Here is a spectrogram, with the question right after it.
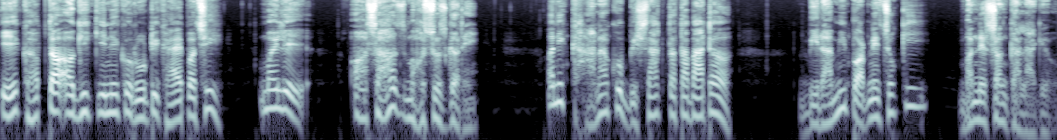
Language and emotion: Nepali, fearful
